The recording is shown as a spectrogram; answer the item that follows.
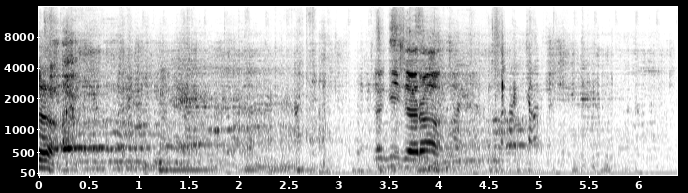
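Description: Voices of other people over a steady street background, with faint music.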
